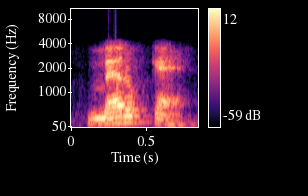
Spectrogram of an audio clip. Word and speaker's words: marocain: देखिए यहाँ पे जितने भी नेशनलिटी दी गई है, इनके ना हम आखिरी के जो अक्षर है ना, वो बोल नहीं रहे, उनको हम साइलेंट कर रहे हैं।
